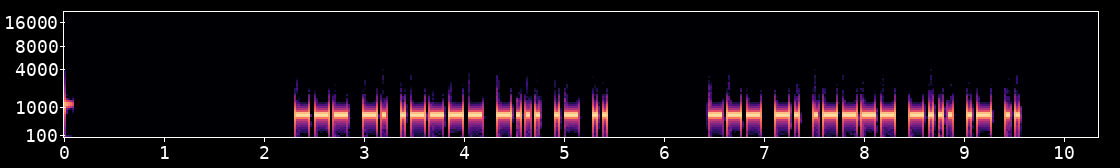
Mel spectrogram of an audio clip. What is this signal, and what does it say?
Morse code, heard as a keyed tone, about 25 wpm, 700 Hz. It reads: ON1BAI ON1BAI
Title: DXCC-100 Call Signs - 6 Characters - Repeated 2x - 25wpm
